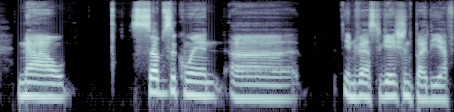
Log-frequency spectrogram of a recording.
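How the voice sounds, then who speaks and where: On a very clean recording with a silent background, a man with an American accent and a normal speaking voice talks at a fairly high pitch with ordinary pitch variation. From Wisconsin, US Midwest. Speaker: writer and sports fan. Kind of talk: casual chat.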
